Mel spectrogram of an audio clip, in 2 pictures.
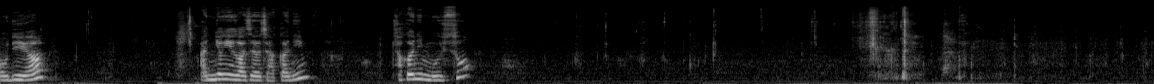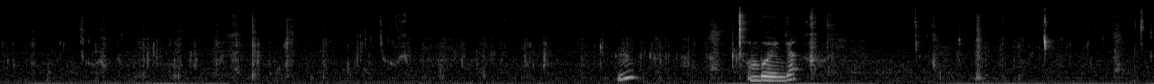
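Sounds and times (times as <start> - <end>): chewing watermelon: 5.4 - 19.0, 19.6 - 23.0.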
